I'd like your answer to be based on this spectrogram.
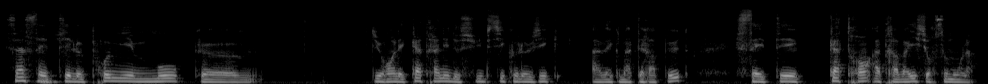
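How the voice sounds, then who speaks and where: A man from Belgium with a light Belgian French accent, talking candidly and with emotion as a guest in a personal interview, chatty and quick to laugh. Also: mid-range voice, mellow.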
